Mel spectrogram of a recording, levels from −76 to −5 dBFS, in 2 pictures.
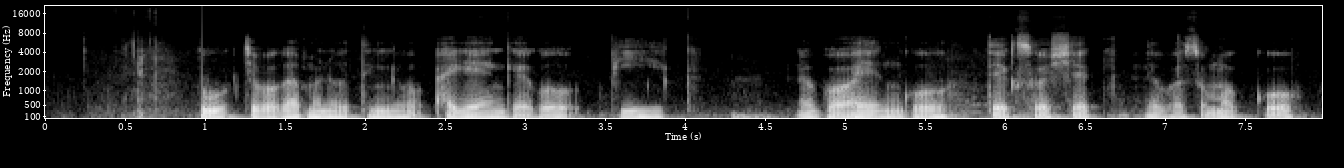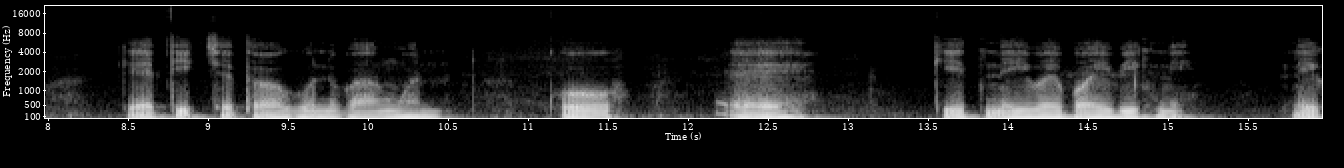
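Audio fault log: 0.98 s, 5.02–5.07 s, 8.83–8.89 s, 12.68–12.74 s, 15.00–15.06 s: damaged data in a compressed stream. Corrupted bytes left the decoder unable to read those frames, so it lost sync and hunted for the next header. Each loss is a brief glitch in the speech, just before "chepo komonut" and "ko teksoshek nepo somok", and just after "kit neiboiboi".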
